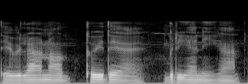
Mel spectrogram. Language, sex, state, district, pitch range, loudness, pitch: Chakma, male, Tripura, Unakoti, 95-110 Hz, -16 LUFS, 105 Hz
